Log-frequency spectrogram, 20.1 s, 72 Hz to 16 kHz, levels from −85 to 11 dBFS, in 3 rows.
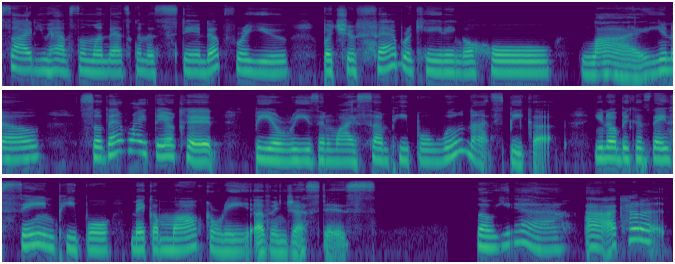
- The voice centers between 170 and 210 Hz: Yes, medium, 185 Hz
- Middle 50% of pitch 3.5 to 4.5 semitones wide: No, average, 3.1 semitones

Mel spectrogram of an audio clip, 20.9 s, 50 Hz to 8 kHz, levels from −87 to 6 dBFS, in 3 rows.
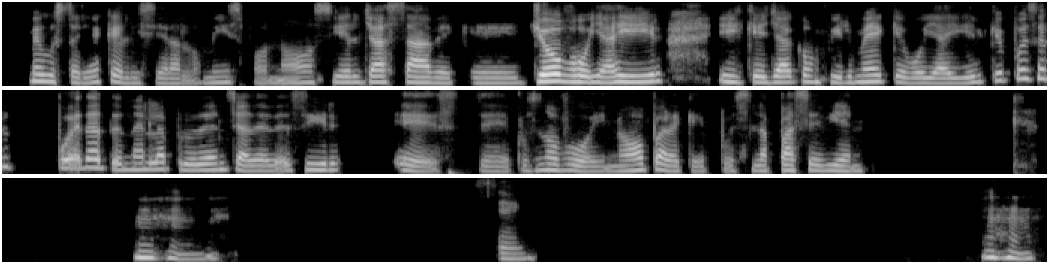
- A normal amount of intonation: Yes, average, 3.0 semitones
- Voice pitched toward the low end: No, high, 200 Hz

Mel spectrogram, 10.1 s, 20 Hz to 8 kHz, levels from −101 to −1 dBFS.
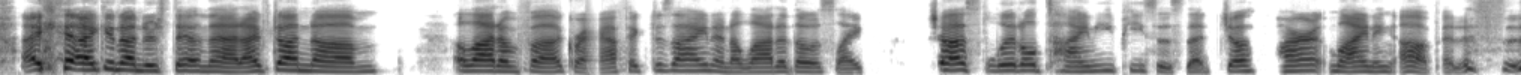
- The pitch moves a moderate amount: Yes, average, 3.2 semitones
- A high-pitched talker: Yes, high, 205 Hz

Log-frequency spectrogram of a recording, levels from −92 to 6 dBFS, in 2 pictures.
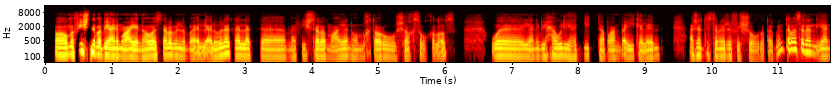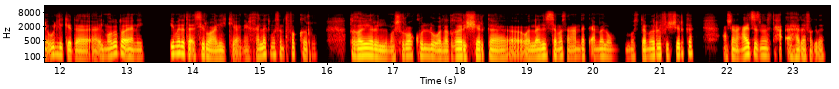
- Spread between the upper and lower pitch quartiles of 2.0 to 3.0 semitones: Yes, narrow, 2.6 semitones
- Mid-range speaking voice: No, low, 115 Hz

